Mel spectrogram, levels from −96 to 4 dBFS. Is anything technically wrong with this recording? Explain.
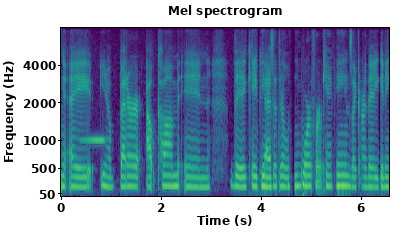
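Yes, there are two faults, heard through a call path whose spectrum stops at 8 kHz.

From 0.36 to 0.95 s, just before "better outcome in the", there is loudspeaker feedback squeal. A microphone re-captured its own loudspeaker, and at 1 kHz the loop gain passed one. That tone swells over roughly a third of a second to about the level of the speech, then stops. On a spectrogram it appears as a bright horizontal line at 1 kHz. The waveform envelope rises steadily over the first 0.3 s of that span.

From 3.70 to 6.39 s, right after "better outcome in the", there is repeated packet loss, which makes the speech sound robotic. The stream keeps dropping short chunks, which points to roughly two dozen separate losses. Each hole is patched by stretching the preceding sound. The longest hole is 63 ms, and about 29% of the span is concealed. The result is choppy, with pieces missing. 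A spectrogram shows repeated smeared, frozen slices, and the waveform shows repeated, copy-like segments.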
